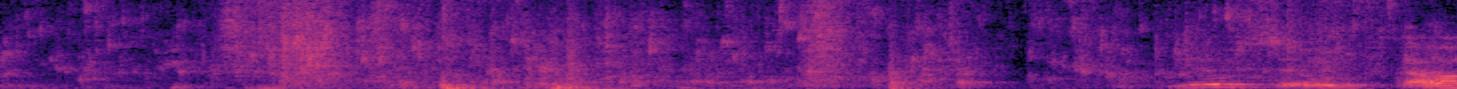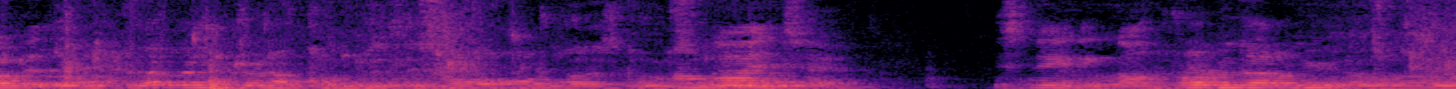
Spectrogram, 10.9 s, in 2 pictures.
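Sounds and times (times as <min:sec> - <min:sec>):
water splashing and sloshing as a dog is washed in the tub: 0:00.0 - 0:08.0, 0:10.4 - 0:10.9
warm water running while washing a dog: 0:00.0 - 0:10.9
speech: 0:04.8 - 0:10.9.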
